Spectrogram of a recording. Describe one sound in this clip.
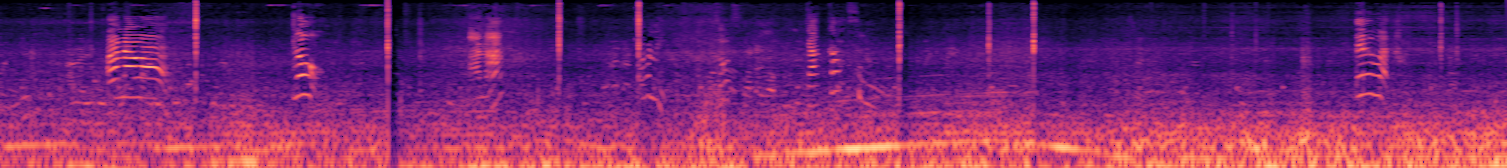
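A young child speaks and sings in a high voice close by.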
